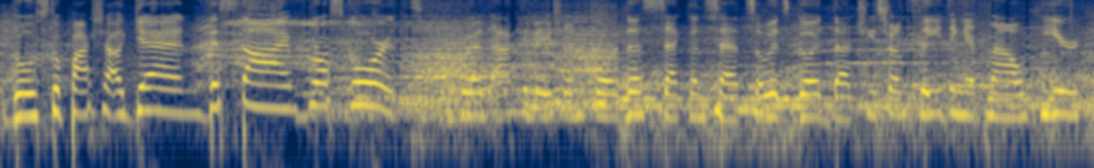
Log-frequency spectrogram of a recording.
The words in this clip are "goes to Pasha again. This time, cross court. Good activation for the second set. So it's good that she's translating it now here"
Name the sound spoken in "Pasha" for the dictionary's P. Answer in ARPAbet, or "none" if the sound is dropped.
P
